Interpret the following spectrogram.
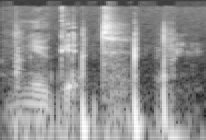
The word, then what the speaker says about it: Nougat: And yes, that is how you pronounce it, Nougat.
